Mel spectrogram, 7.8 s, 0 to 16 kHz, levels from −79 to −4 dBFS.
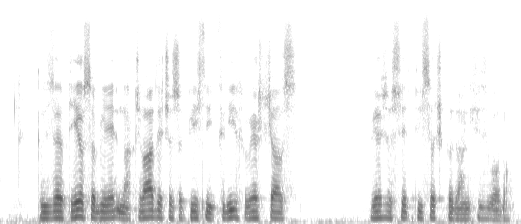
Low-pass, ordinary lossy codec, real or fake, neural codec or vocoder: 14.4 kHz; none; fake; codec, 32 kHz, 1.9 kbps, SNAC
